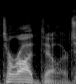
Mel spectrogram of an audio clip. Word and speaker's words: Tyrod Taylor: Yeah, well, it's Tyrod Taylor.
